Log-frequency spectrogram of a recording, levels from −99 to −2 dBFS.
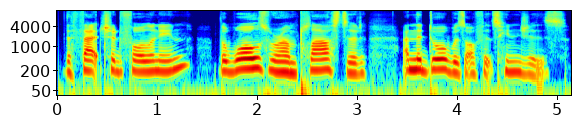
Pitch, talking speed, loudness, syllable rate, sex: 195 Hz, 185 wpm, -18 LUFS, 5.1 syllables/s, female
